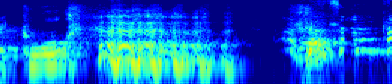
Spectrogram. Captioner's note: chuckles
